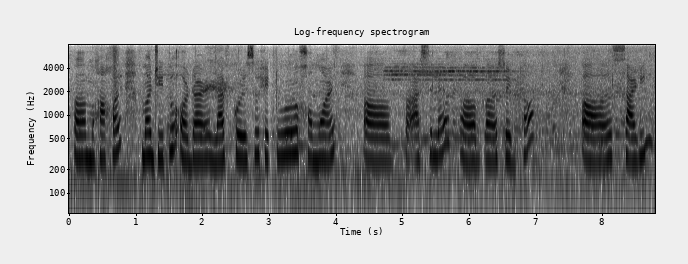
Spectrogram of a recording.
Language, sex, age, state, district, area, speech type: Assamese, female, 18-30, Assam, Kamrup Metropolitan, rural, spontaneous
